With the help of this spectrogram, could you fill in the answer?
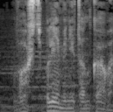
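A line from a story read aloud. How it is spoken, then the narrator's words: Muttering. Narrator (Russian): пробормотал Питер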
